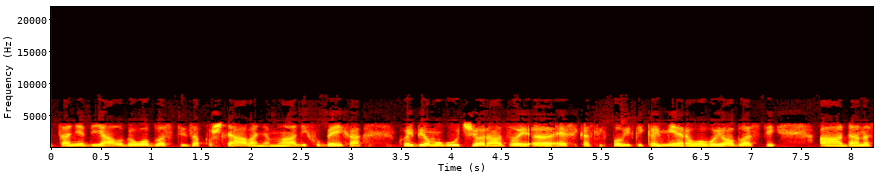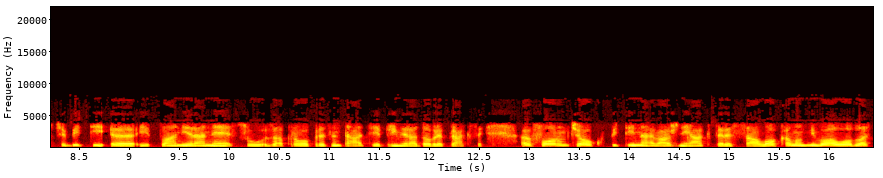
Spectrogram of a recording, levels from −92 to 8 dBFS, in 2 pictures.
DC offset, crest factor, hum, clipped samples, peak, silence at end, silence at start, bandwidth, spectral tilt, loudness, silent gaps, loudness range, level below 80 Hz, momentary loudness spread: under 0.1%; 14 dB; none; under 0.1%; -4 dBFS; 0.05 s; 0.1 s; 4.4 kHz; -6.5 dB/octave; -18 LUFS; none; 2 LU; -56 dBFS; 7 LU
